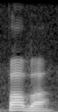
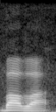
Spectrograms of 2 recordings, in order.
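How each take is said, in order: No difference in how they are said.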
